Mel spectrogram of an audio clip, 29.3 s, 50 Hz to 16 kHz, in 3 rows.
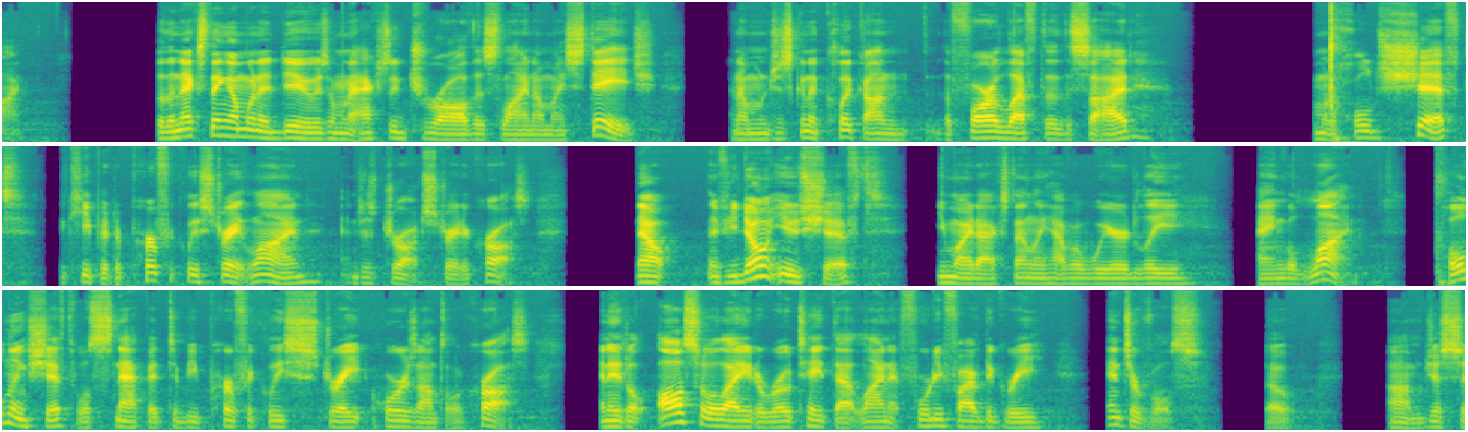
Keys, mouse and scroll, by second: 6.1-29.2 drag.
